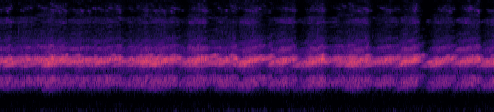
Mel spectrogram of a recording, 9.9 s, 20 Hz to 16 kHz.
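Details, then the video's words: Nighttime frog chorus recorded in March 2023: many frogs calling at once in an unbroken, pulsing trill with a bright upper band and a lower band, steady throughout. "Frogs singing"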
